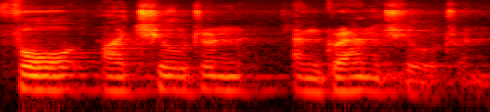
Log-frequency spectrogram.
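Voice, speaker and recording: The room echo here is audible. A man talks at a fairly slow pace. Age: 70s. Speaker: election candidate. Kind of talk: hustings answer. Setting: parish hall with audience.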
